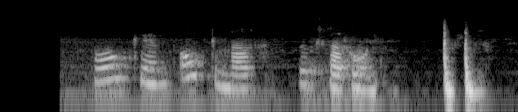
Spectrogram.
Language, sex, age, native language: Icelandic, female, 50-59, English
